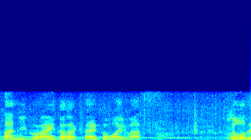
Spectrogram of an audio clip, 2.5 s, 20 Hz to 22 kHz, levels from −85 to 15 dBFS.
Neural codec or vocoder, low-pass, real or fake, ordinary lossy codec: codec, 16 kHz, 6 kbps, DAC; none; fake; none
